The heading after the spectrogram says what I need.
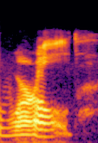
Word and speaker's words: world: because of that we need to actually pronounce that l so it's a world okay world and and and when you think about the tongue it just goes around your mouth it whir it doesn't touch your teeth until the very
